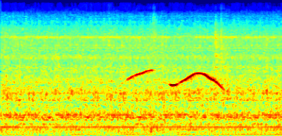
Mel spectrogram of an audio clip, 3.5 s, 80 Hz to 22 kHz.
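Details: Chevy truck after repair of running-rich and hard-starting complaints (codes 175 and 172 fixed, fuel trims back within plus or minus 10 at idle); smooth, even idle hum with a steady light whine, no stumbling or misfire, healthy.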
